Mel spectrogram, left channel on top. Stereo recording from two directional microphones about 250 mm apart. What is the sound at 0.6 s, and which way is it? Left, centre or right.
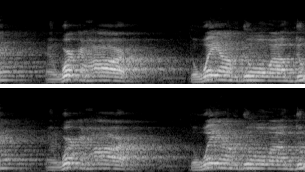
A man's voice, left.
